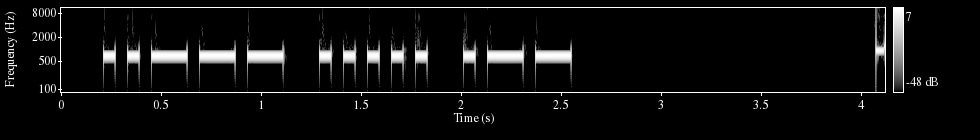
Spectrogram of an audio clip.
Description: Morse code, heard as a keyed tone, about 20 wpm, 700 Hz. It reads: 25W
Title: Practice QSO - Exchange 2 - Info - 20wpm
